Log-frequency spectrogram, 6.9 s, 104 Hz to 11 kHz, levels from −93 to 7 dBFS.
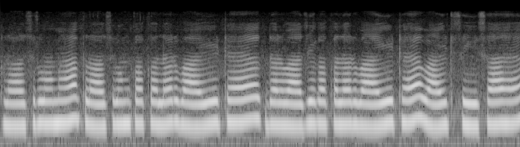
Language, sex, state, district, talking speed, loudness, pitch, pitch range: Hindi, female, Himachal Pradesh, Shimla, 130 wpm, -12 LUFS, 220 Hz, 210-225 Hz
